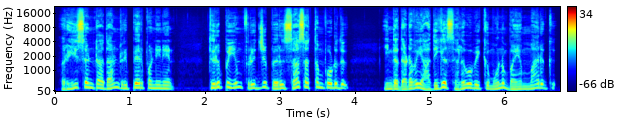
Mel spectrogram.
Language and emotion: Tamil, fearful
